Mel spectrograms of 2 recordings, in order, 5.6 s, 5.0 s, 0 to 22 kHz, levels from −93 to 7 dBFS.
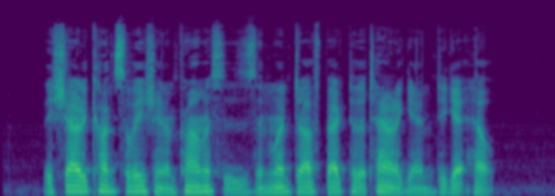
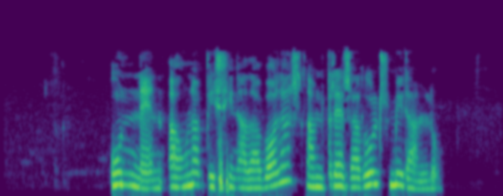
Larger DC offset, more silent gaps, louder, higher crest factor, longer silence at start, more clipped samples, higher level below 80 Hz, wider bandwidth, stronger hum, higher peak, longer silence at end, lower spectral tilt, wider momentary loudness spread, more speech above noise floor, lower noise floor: neither; neither; second, -28 LUFS vs -17 LUFS; about the same, 20 dB vs 18 dB; second, 0.45 s vs 1.1 s; neither; first, -52 dBFS vs -58 dBFS; first, 13.5 kHz vs 7.8 kHz; neither; second, -10 dBFS vs -2 dBFS; about the same, 0.65 s vs 0.65 s; about the same, -5 dB/octave vs -5 dB/octave; first, 10 LU vs 6 LU; second, 40 dB vs 57 dB; second, -68 dBFS vs -74 dBFS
